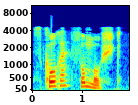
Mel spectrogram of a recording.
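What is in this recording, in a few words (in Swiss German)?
"koche", Alsatian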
